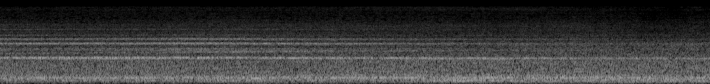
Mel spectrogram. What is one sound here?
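A high-speed train glides slowly along the platform with a steady whine and rumble.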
